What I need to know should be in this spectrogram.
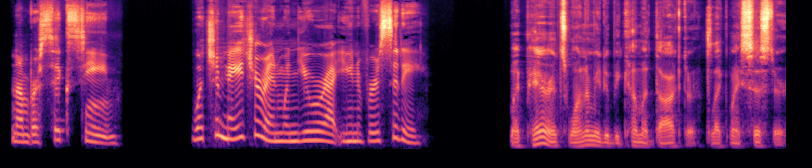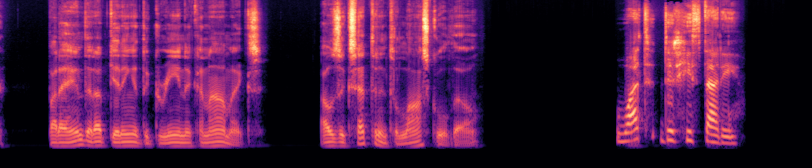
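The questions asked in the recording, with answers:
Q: What did he study?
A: Economics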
